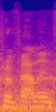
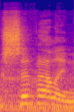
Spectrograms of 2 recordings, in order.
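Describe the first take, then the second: First: The name starts with an R after the first consonant. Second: The name starts without an R after the first consonant. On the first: The speaker calls it wrong. "I've been calling him Crevelin for so many video games over the years" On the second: The speaker calls it right. "I looked up the pronunciation. It's Cervellin"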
